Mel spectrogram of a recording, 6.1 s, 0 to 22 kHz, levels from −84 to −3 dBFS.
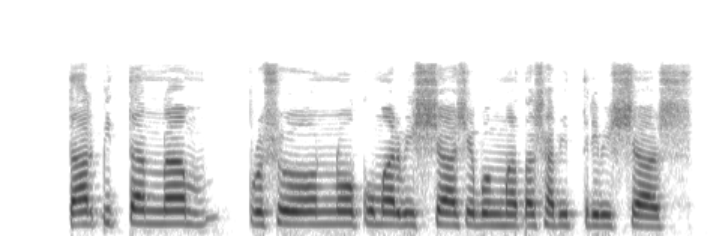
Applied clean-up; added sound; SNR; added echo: none; none; none; none.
